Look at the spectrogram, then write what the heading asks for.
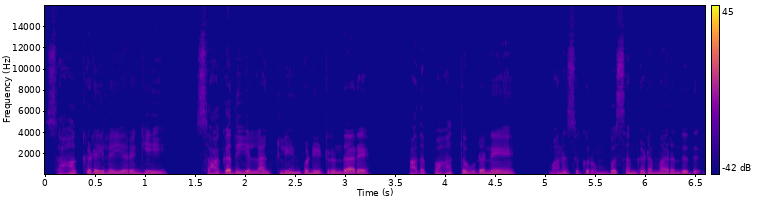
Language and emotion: Tamil, sad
